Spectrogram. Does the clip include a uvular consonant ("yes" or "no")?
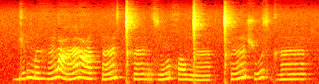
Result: yes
